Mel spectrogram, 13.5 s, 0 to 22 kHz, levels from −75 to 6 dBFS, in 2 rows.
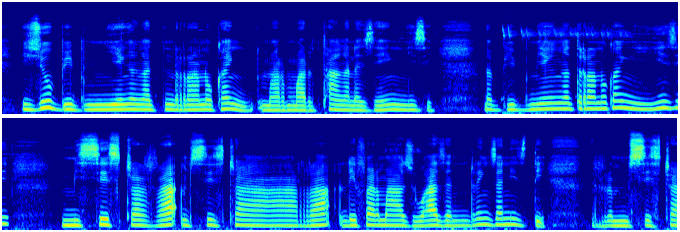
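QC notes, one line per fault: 4.85 s stream segment skipped: the speech jumps abruptly ahead with a tiny click, likely because one stream segment failed to load and playback resumed at the next, dropping that stretch. The waveform shows a hard discontinuity; the spectrogram shows a thin broadband vertical line.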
